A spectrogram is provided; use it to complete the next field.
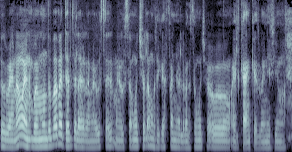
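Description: At a very fast pace, a man speaks with hardly any pauses. His pitch is medium, with ordinary variation. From Cartagena, Colombia. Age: 20s. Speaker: musician in a band. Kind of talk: casual chat.

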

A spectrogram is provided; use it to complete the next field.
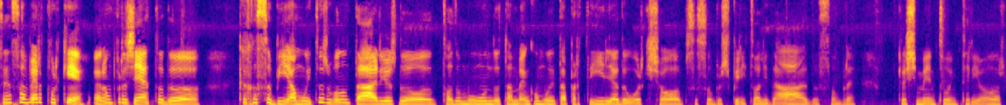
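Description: A woman speaks in an Italian accent at a fairly slow pace. Her medium pitch comes through with a dry, close sound and no echo. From Italy, Venice. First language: Italian (speaking Portuguese). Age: 30s. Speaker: nomadic woman sharing life experience. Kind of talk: interview. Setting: outdoors by a lake.

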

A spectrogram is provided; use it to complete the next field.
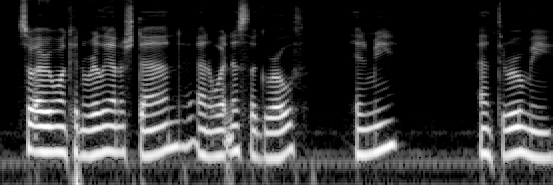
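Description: A woman's fairly low voice at a moderate pace, fairly even in intonation, in a very clean recording with a silent background. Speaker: solo podcast host. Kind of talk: casual monologue. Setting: home recording without microphone. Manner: uneven volume and speed.

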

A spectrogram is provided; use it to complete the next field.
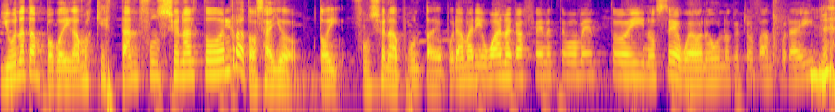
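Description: A woman's very fast speech in a Chilean accent, with ordinary pitch variation and hardly any pauses. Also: medium pitch for a woman. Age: 30s. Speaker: comedian. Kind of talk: casual chat.

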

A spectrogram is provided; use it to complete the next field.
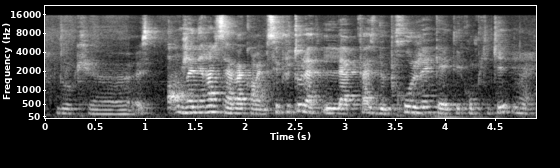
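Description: A woman's fairly low voice amid audible room echo and noticeable background noise. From France, Mayenne. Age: 20s. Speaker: entrepreneur. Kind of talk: casual chat. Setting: office.

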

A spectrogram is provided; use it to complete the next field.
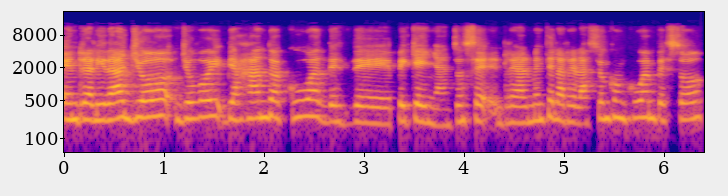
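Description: A woman's fairly high-pitched voice, with fairly even intonation and very even loudness. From Montreal, Canada, of Chilean family. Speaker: cultural project founder, curator. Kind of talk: group interview.

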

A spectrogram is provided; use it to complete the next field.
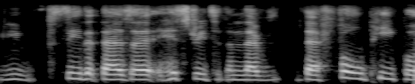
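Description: Over a quiet background, a dark, mellow tone delivers monotone, flat intonation at a fairly quick pace in a dry, close sound with no echo. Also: woman. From England. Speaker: book reviewer and podcast host. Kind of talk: casual interview and book review. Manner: hesitant with many fillers.

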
